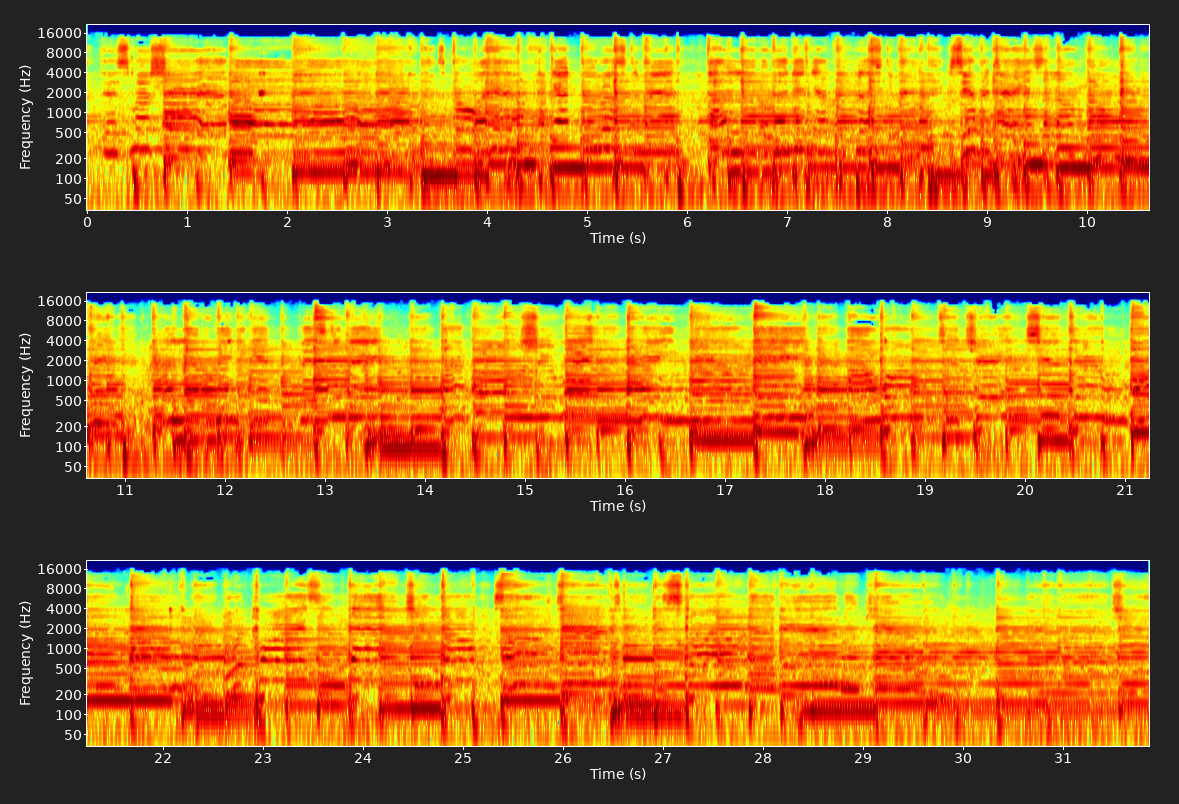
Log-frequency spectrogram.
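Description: A man singing live over an acoustic guitar, with a steady beat of short percussive strokes.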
